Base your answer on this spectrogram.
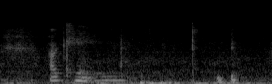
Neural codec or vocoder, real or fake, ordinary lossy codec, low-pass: codec, 16 kHz, 2 kbps, FunCodec, trained on Chinese and English, 25 frames a second; fake; none; 7.2 kHz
